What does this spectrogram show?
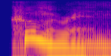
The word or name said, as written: coumarin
